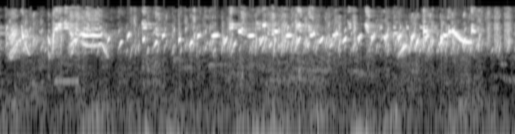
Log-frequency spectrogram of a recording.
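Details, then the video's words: Goldfinch singing a dense, scratchy twitter with sweeping slurred notes and fast chattering runs, with hardly a break. "training the goldfinch to sing"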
